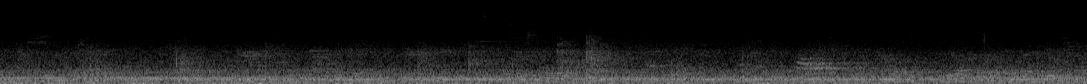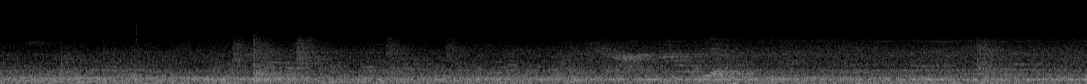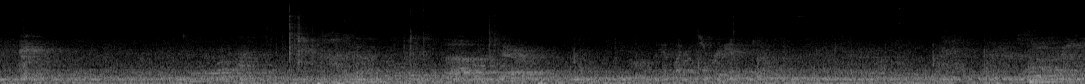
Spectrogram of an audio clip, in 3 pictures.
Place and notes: Haymarket NSW, Australia - UTS Library stairwell
Recorded on an Olympus LS-12
13 May 2015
